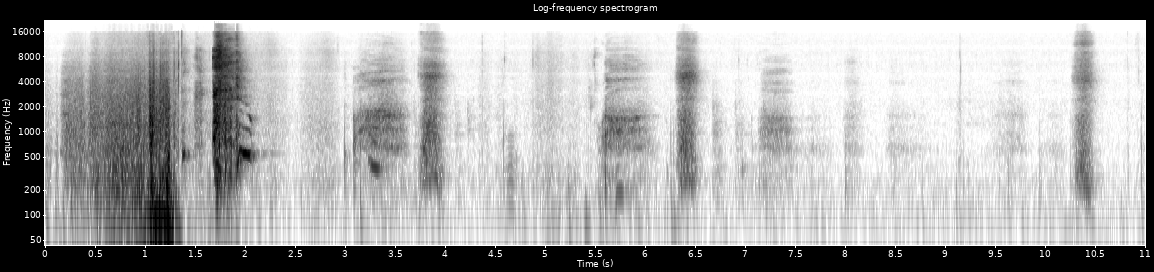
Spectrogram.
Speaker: I have to sneeze. I have to get one.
